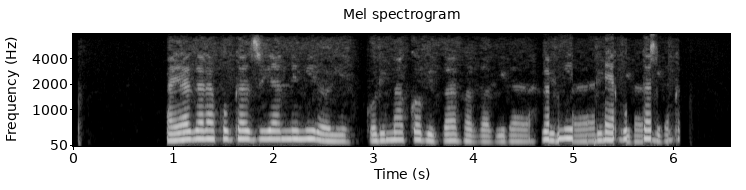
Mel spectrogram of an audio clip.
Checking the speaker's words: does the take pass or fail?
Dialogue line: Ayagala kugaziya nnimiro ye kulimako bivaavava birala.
fail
